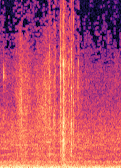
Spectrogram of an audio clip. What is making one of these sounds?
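A door handle rattles.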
